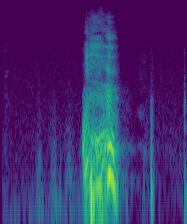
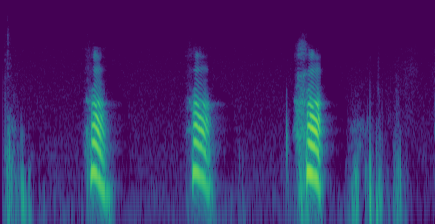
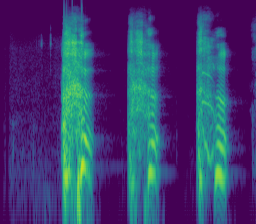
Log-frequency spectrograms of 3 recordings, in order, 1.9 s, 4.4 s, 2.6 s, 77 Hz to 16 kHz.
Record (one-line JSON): {"cough_length": "1.9 s", "cough_amplitude": 28019, "cough_signal_mean_std_ratio": 0.3, "exhalation_length": "4.4 s", "exhalation_amplitude": 22220, "exhalation_signal_mean_std_ratio": 0.26, "three_cough_length": "2.6 s", "three_cough_amplitude": 32767, "three_cough_signal_mean_std_ratio": 0.43, "survey_phase": "beta (2021-08-13 to 2022-03-07)", "age": "45-64", "gender": "Female", "wearing_mask": "No", "symptom_none": true, "symptom_onset": "5 days", "smoker_status": "Never smoked", "respiratory_condition_asthma": false, "respiratory_condition_other": false, "recruitment_source": "REACT", "submission_delay": "2 days", "covid_test_result": "Negative", "covid_test_method": "RT-qPCR", "influenza_a_test_result": "Negative", "influenza_b_test_result": "Negative"}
